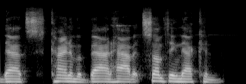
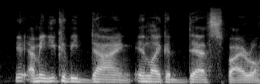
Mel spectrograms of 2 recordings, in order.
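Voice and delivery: ordinary talk, nothing marked

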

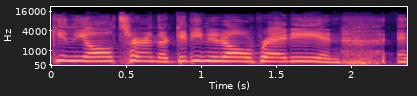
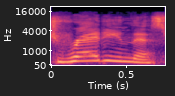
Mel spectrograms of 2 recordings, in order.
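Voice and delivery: plain

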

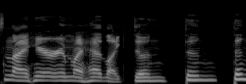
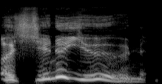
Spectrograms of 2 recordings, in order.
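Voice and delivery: put-on commercial announcer voice; 9 dB louder than usual. Retelling annoying old commercials, imitating the Shen Yun ad voice.

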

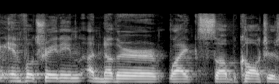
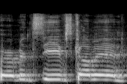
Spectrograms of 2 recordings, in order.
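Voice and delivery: high-pitched, slow radio announcer voice. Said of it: "got the radio voice".

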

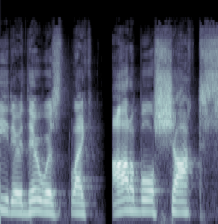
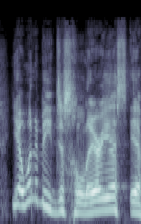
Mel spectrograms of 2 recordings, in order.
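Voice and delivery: normal talking voice

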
